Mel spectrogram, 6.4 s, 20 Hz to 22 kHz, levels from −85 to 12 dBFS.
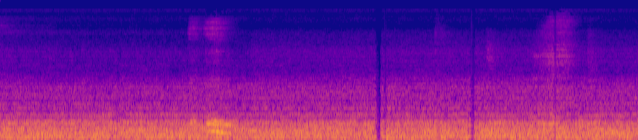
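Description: At 3.75 to 3.82 s comes a burst of packet loss. About 40 ms of audio never arrived. The receiver extended the last sound for about 46 ms while fading it down. The sound sags into a brief held tone or hiss, then jumps ahead.

Short concealed packet loss follows at 3.84 to 3.88 s, 4.36 to 4.42 s, 4.70 to 4.76 s and 5.54 to 5.57 s. Each time, 20 to 40 ms went missing. The receiver patched each hole with a continuation of the preceding sound. Each one is a quick smear or wobble.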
